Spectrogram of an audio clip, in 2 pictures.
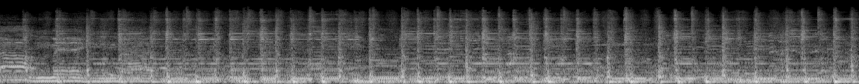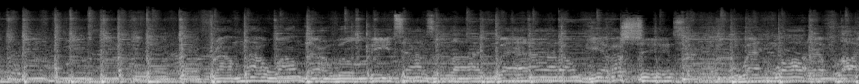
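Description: Acoustic guitar strummed in steady chords, with a cajon and a shaker keeping the beat, played live.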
